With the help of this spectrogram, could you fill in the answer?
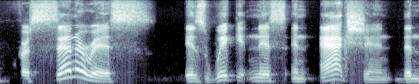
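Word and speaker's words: facinorous: And the first word is facinerous. Facinerous. And it's an adjective and it's spelled f a c i n o r o u s.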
